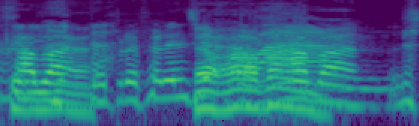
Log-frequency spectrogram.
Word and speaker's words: Rabanne: Y sí se pronuncia Rabanne, ¿verdad? – Paco Rabanne. – Ahí está. – Ya se confirmó.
